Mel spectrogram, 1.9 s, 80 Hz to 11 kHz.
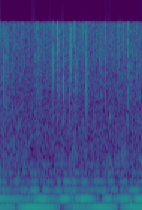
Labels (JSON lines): {"label": "biophony, midshipman", "recorder": "SoundTrap 500"}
